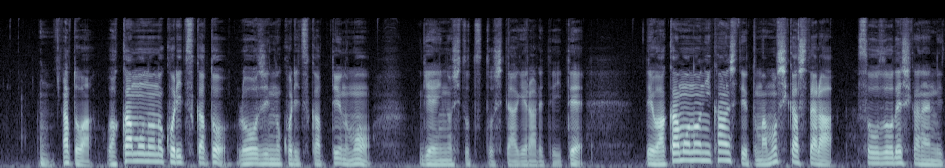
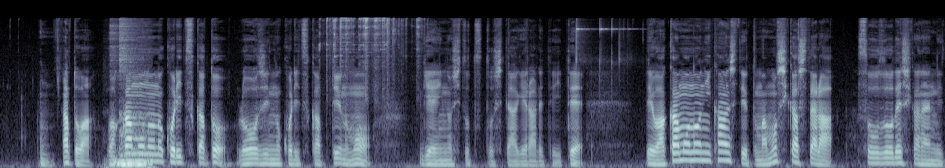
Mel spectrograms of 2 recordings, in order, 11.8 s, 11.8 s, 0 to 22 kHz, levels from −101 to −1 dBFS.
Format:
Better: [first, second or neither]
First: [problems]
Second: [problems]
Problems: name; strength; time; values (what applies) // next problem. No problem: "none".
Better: first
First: none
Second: keyboard typing; loud; at 1.5 s; peak 6 dB above the speech // jangling keys; noticeable; from 4 to 5 s; peak 3 dB below the speech // clattering dishes; noticeable; at 7 s; peak 8 dB below the speech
